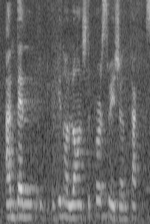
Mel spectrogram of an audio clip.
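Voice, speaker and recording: The voice moves through very wide pitch swings over noticeable background noise. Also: woman. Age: 60s. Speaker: interviewee. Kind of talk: interview.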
